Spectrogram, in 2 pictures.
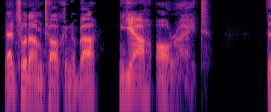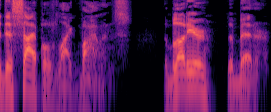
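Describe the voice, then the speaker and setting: An actor playing a scheming, gruff middle-aged raider lieutenant in a video game, blunt and wry as he persuades. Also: low voice, a bit bright, dry recording, studio quality, heavily acted. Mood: explaining, persuasive. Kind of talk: game dialogue acting.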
